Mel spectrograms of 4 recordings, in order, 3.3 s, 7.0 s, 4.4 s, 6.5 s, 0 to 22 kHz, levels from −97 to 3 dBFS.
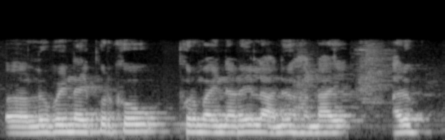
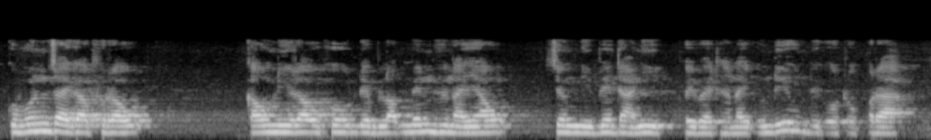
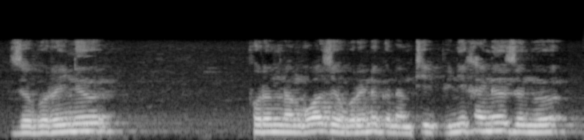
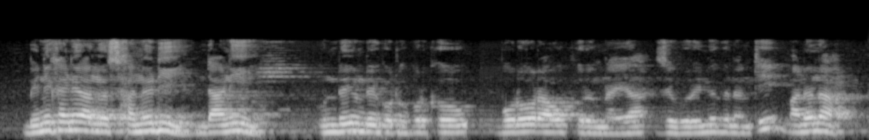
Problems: none marked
